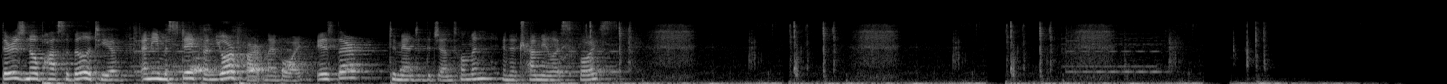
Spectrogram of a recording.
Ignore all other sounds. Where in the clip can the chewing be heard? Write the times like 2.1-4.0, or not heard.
not heard.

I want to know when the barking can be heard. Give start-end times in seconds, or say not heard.
1.6-5.8.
